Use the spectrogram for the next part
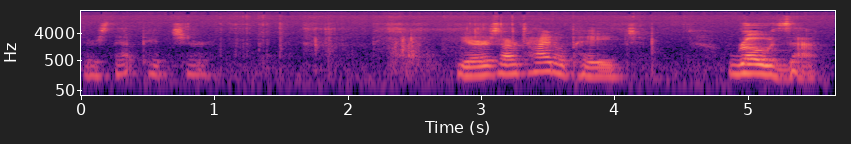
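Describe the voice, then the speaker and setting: A middle-aged woman reading a picture book aloud in a measured, expressive way for children. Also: fairly low pitch, creaky, a little hiss or hum. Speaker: storytime reader. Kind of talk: read-aloud storybook narration. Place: small room indoors.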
